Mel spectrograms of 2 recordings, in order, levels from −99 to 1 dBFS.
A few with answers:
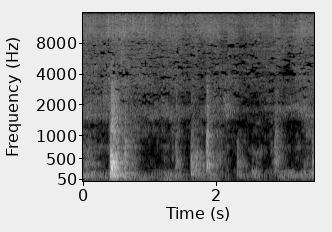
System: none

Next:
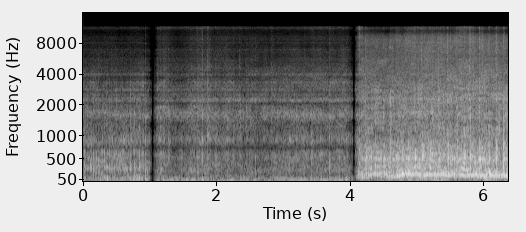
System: codec, SNAC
